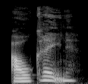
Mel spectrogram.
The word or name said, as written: afgrene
